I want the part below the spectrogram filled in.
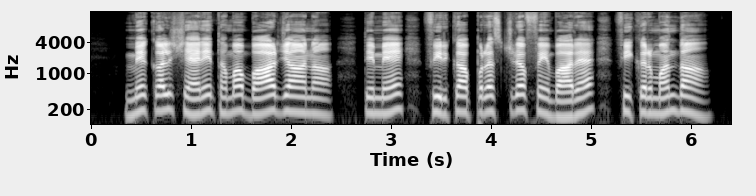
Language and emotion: Dogri, fearful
